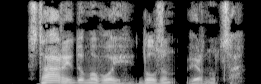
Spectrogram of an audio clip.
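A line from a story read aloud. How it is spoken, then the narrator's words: Sad. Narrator (Russian): грустно произнес Платон Тимофеевич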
